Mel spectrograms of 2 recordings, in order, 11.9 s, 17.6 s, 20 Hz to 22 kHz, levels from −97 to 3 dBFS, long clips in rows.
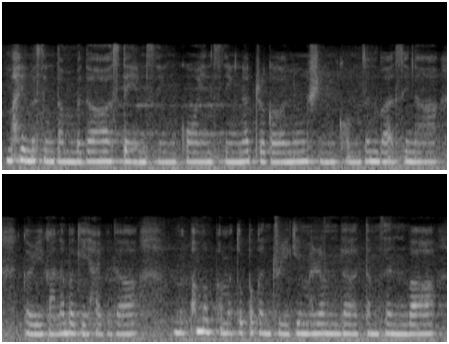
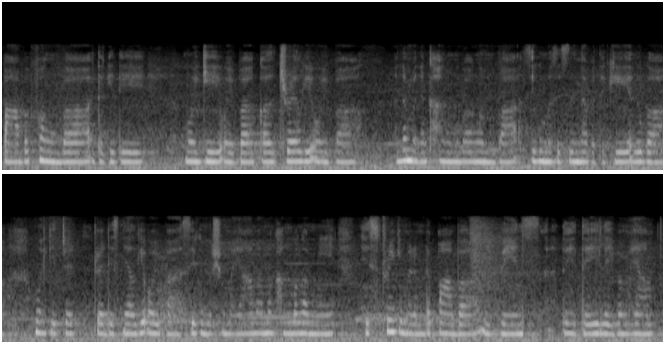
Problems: constant background noise, background conversations at intervals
